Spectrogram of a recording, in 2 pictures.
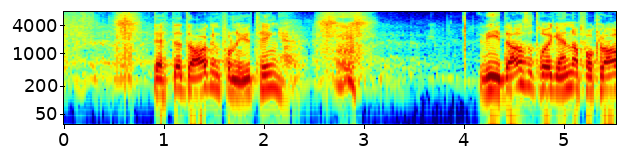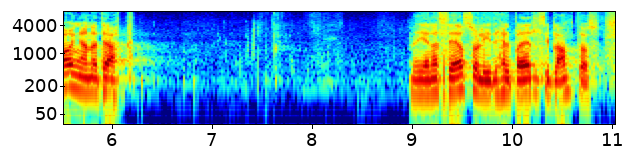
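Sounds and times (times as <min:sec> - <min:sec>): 
person blowing nose: 0:00.0 - 0:00.9, 0:02.5 - 0:03.2
speech: 0:00.9 - 0:03.1, 0:04.2 - 0:06.2, 0:09.0 - 0:11.0.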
